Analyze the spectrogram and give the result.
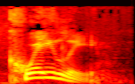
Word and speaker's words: Quealy: You do. Quealy. – Yeah, like the bird.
